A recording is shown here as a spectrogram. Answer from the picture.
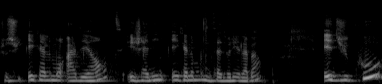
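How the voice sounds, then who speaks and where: This woman's voice has a medium pitch. It carries somewhat of a breathy quality. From Guadeloupe. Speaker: seamstress and craft designer. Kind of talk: podcast interview. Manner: hesitant, many fillers.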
